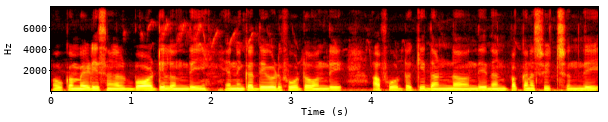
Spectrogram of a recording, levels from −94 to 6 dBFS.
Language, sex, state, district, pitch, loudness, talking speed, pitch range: Telugu, male, Telangana, Mahabubabad, 140 Hz, -17 LUFS, 140 wpm, 140-145 Hz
